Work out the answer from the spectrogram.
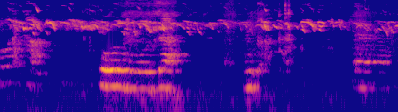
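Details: Hen chicks playing near toy jeeps keep up rapid high-pitched peeping, with a few lower, fuller calls breaking through the steady chick chatter.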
